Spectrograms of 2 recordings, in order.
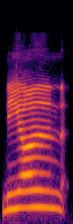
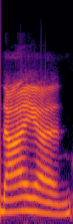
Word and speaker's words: Nion: So I used to call her Neon Neon Creations but is Neon Nion Creations or I pronounce her neon but now I just say mom.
